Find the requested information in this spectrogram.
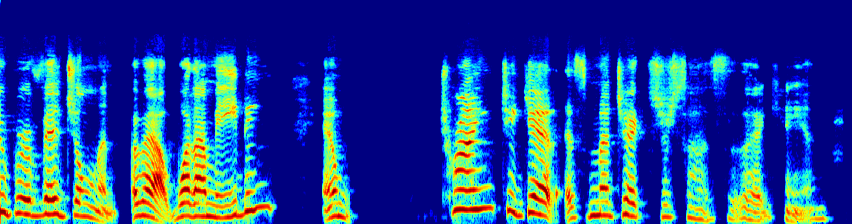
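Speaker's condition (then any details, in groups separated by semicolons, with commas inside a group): Friedreich's ataxia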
